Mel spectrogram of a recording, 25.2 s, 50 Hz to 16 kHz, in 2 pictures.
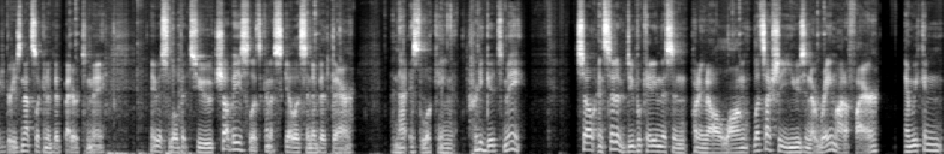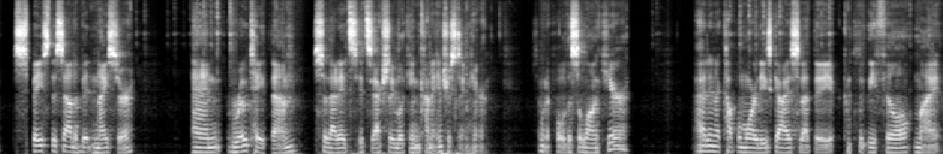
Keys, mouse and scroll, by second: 0.3-0.9 scroll up 2, 0.9 click, 0.9 scroll up 1, 1.4 Tab, 1.8 a, 2.1 s, 4.4 Tab, 4.6-5.1 scroll down 3, 5.1-5.4 middle drag, 5.5-6.0 scroll down 2, 6.0 shift+middle drag, 6.3-6.7 middle drag, 7.8-8.5 scroll down 3, 9.7 click, 10.3-11.1 drag, 12.8 click, 14.4 click, 14.8 click, 15.0 click, 15.2 click, 15.4 click, 15.5 click, 16.2-16.8 scroll down 1, 16.8-17.2 scroll up 3, 17.3 shift+middle drag, 18.4 g, 22.2 click, 22.4 click, 22.6 click, 22.8 click, 23.5 click, 24.7 middle click.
